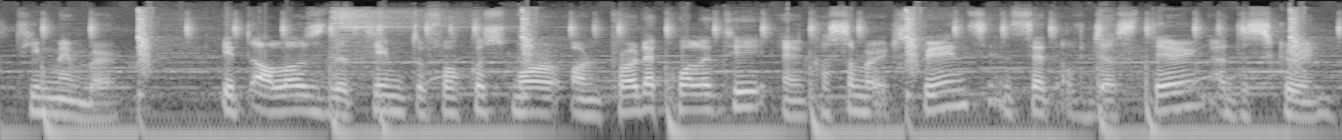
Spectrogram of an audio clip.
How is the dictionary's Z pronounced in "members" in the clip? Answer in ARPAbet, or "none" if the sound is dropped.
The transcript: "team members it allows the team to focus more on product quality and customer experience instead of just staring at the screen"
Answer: none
